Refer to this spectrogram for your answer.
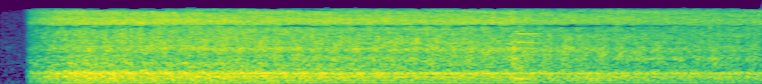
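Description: A power sander whirs into action and runs steadily, a loud continuous buzzing drone with a bright, hissing edge as it works across wood. No voices are heard.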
